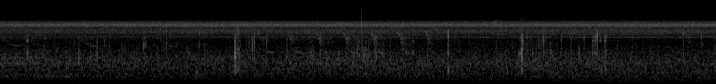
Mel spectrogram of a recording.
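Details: Summer cicadas, loud at this time of year, sing in a constant shrill whine held at one high pitch, while brief dry clicks and light patters pop up now and then in the background.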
